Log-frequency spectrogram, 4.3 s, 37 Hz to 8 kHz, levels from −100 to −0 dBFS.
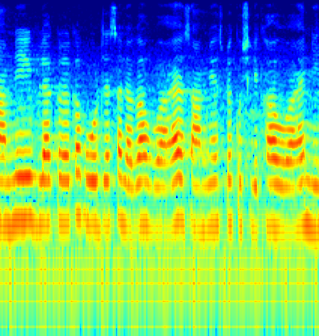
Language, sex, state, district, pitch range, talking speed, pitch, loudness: Hindi, female, Uttar Pradesh, Varanasi, 210-225 Hz, 255 wpm, 220 Hz, -22 LUFS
